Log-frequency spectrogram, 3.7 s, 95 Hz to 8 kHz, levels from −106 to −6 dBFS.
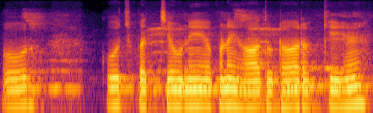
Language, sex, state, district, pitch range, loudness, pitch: Hindi, male, Uttar Pradesh, Shamli, 115-125 Hz, -17 LUFS, 120 Hz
